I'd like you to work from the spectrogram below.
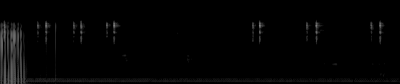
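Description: Mouse clicks on a computer while working with the lasso selection tool in Photoshop, a quick burst of sharp clicks followed by more spaced single and double clicks, close and crisp against a faint steady hum.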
